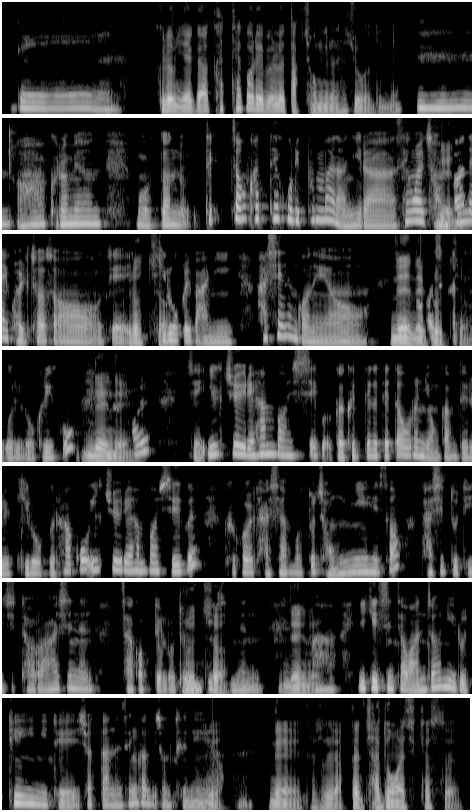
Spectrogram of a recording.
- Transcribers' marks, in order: static; distorted speech; other background noise
- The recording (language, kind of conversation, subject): Korean, podcast, 영감이 번뜩일 때 바로 기록하는 편이신가요, 아니면 조금 기다렸다가 정리하는 편이신가요?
